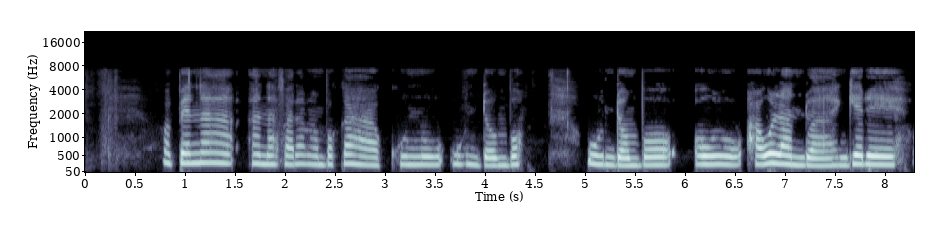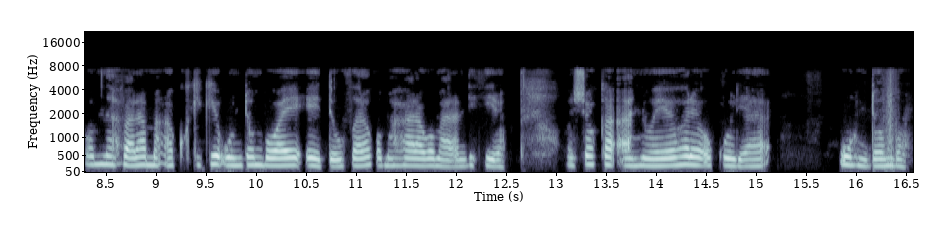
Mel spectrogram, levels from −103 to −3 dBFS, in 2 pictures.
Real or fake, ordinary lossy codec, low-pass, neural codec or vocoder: real; Opus, 64 kbps; 7.2 kHz; none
